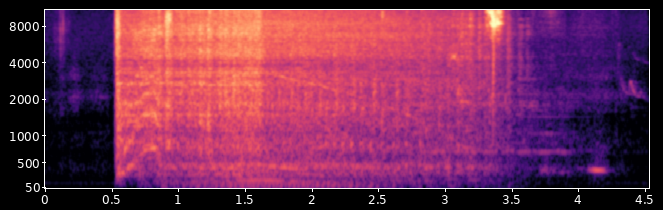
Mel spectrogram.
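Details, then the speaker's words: Onan RV generator that won't stay running: after a long fuel pump prime it fires with a burst, runs rough about three seconds, then dies. It earlier ran 30–45 seconds, so ignition is good; the owner suspects a fuel supply problem. "but doesn't act like it wants to stay running. Um kind of giving the indication that it immediately runs out of fuel."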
